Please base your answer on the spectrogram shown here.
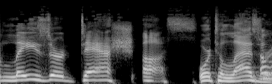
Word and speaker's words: Lazarus: You don't even say it right. It's Lazarus. It's supposed to be a reference to Lazarus. We don't even say it. We say Lazer Us.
